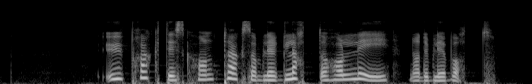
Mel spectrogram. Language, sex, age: Norwegian, female, 53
